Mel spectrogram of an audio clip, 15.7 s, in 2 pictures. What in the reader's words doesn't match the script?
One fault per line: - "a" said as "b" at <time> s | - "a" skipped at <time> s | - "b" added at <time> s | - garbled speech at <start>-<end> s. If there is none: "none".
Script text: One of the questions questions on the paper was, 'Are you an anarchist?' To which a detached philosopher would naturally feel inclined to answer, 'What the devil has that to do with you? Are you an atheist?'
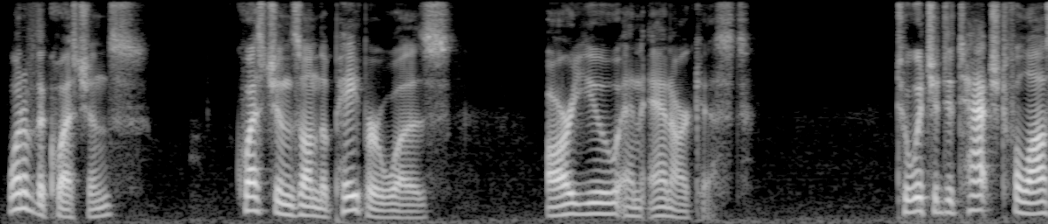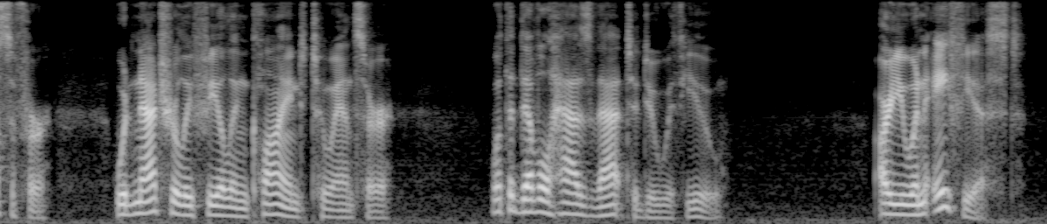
none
